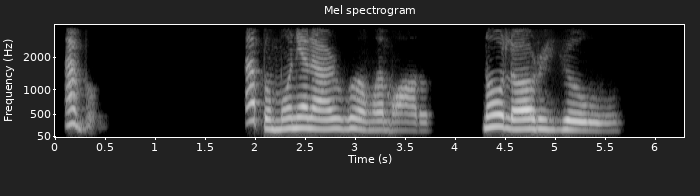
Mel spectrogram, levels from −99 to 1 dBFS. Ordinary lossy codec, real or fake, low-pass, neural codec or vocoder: none; fake; 3.6 kHz; codec, 16 kHz, 0.5 kbps, X-Codec, WavLM features, trained on Multilingual LibriSpeech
